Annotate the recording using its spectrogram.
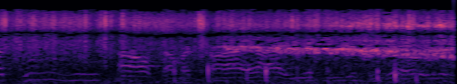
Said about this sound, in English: Hey, sounds like the horses are catching a whiff of a coyote.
